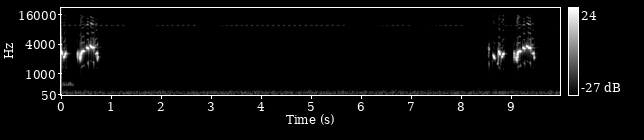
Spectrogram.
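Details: Sooty-headed bulbul song used to prompt other bulbuls to sing: a short bubbly phrase opens, then eight seconds of near silence, then two more rapid fluty bursts.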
